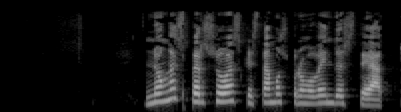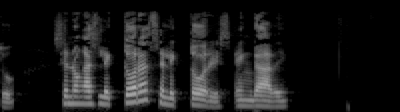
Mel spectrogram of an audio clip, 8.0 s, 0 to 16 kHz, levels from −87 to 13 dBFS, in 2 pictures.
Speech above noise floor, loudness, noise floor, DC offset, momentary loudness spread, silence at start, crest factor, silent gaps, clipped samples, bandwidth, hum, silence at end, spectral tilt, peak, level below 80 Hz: 50 dB; -28 LUFS; -78 dBFS; under 0.1%; 13 LU; 1.45 s; 22 dB; none; under 0.1%; 11.5 kHz; none; 1.15 s; -2.5 dB/octave; -8 dBFS; -84 dBFS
